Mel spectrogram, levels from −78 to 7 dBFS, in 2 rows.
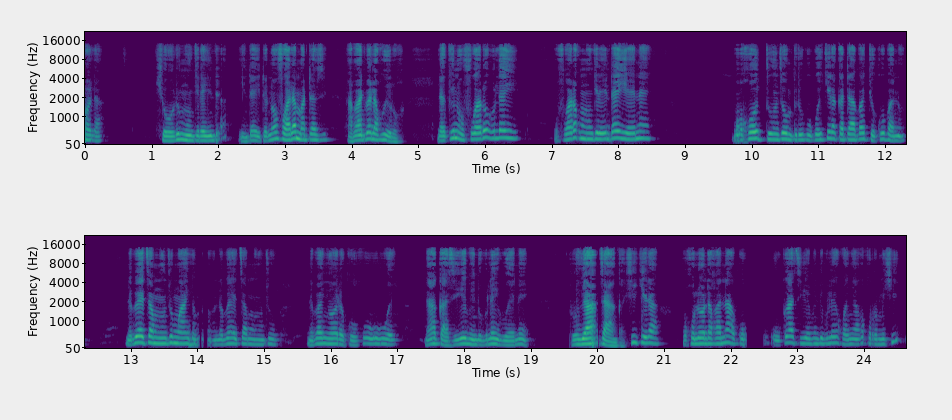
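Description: AAC frame loss with concealment appears at 1.97–2.13 s, between "sholi munjira" and "indayi ta nofuala", then at 9.72–9.84, 13.87–14.25, 19.90–20.06 and 22.18–22.53 s. The decoder patches missing audio from the last good spectrum, leaving smeared, noisy, phasey stretches, longest at 13.87 and 22.18 s.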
